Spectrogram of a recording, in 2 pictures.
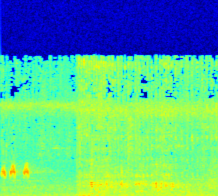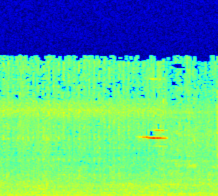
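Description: Outdoor street ambience: a steady rumble of road traffic, growing a little fuller about a second in. There are a few short high chirps right at the start.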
